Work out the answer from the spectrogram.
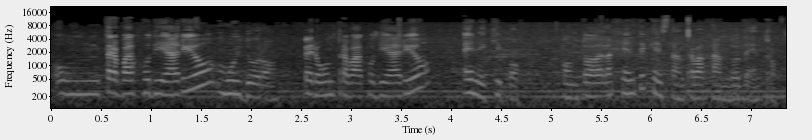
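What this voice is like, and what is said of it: Bulgarian accent in Spanish. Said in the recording (Spanish): “ese acento no es de La Roda ... Yo soy de Bulgaria”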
